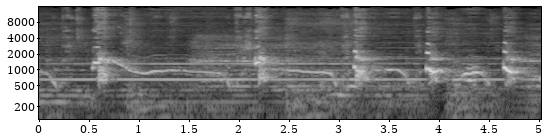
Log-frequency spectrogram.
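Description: Spaniel howling along to TV theme music: repeated short howls, each starting high and sliding down in pitch, about one a second, over the music's steady held notes.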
